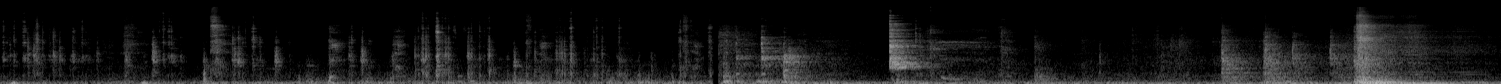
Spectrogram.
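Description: Metal clicks and clinks of steel winding bars working against a garage door torsion spring's winding cone, with a louder clunk near the end as a bar is handled.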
